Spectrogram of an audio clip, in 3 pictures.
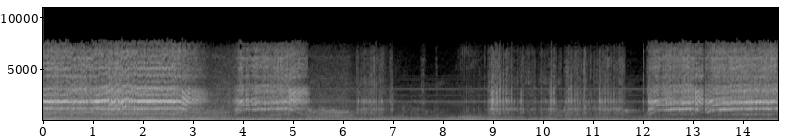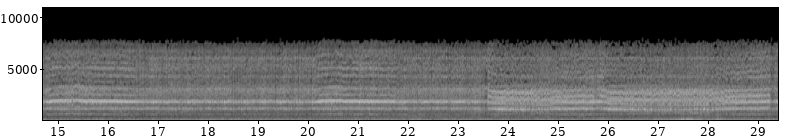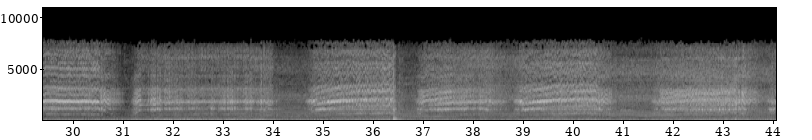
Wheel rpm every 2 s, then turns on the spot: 160, 100, 70, 10, 20, 20, 110, 160, 160, 160, 160, 160, 160, 160, 160, 120, 150, 90, 110, 110, 70, 130.
8-12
